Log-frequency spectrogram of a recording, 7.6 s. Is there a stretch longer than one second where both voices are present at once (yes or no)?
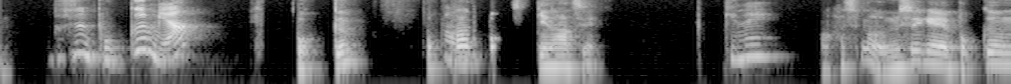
no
